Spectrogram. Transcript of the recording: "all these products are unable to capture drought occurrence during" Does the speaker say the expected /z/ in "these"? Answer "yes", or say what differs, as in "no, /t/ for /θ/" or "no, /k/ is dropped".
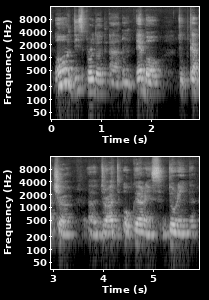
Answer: no, /s/ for /z/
